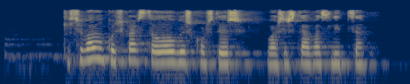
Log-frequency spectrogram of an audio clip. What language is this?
Mari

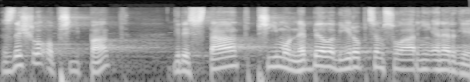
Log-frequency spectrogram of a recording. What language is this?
Czech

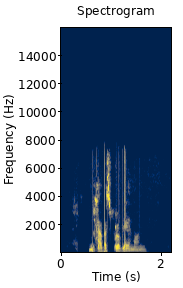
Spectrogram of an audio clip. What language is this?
Esperanto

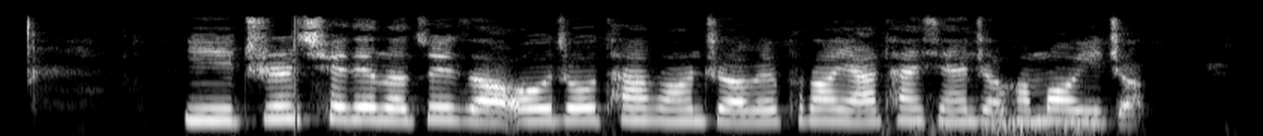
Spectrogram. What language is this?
Chinese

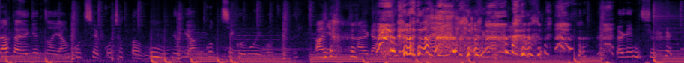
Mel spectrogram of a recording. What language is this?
Korean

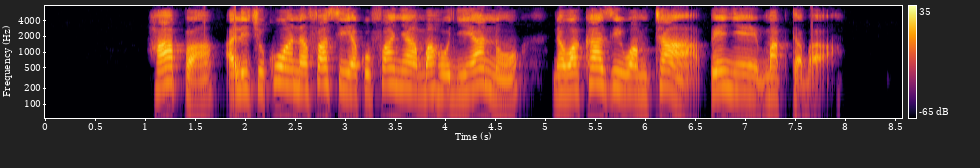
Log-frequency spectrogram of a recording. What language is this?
Swahili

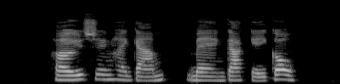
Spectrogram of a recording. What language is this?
Cantonese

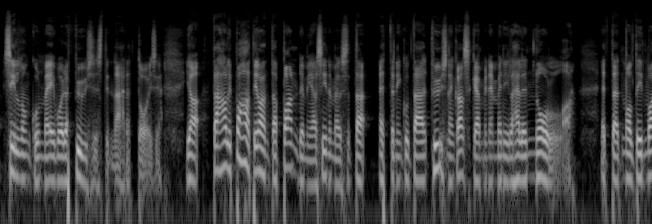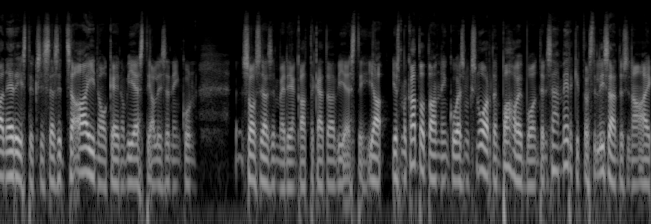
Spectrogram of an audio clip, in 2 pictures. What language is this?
Finnish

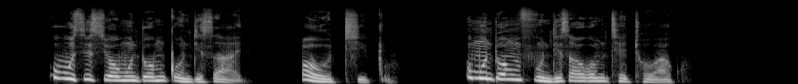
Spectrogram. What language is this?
North Ndebele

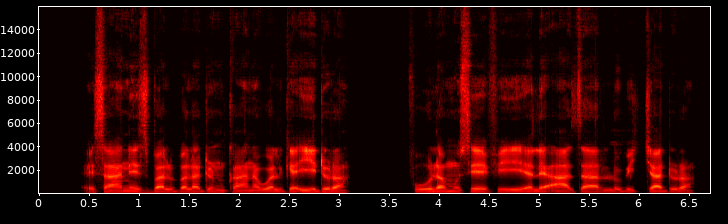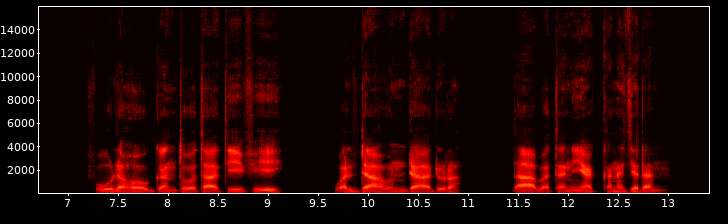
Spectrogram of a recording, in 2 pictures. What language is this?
Oromo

